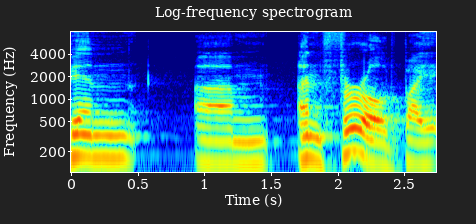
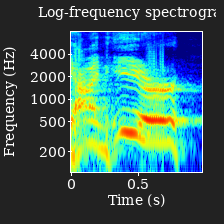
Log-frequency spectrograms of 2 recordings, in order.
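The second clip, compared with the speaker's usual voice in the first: high, louder sing-song "I'm here"; mock burglar announcing himself; 7 semitones higher, 3 dB louder than usual. Burglar knocking to announce himself, mock call. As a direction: play a burglar calling out cheerfully. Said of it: "knock, knock to say".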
